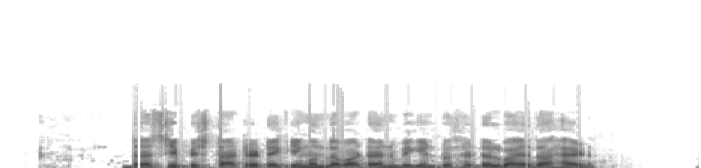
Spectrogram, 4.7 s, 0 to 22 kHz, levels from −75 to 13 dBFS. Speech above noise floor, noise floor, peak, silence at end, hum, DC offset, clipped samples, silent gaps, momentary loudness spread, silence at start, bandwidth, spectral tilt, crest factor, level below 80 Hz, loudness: 35 dB; -50 dBFS; 0 dBFS; 0.7 s; none; under 0.1%; under 0.1%; none; 5 LU; 0.8 s; 11 kHz; -5.5 dB/octave; 16 dB; -48 dBFS; -15 LUFS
